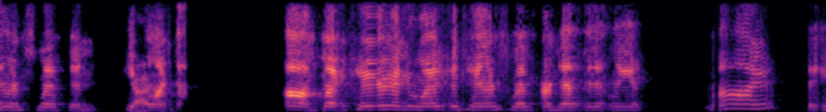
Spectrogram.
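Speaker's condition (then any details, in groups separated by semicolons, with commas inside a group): Pompe disease; recessive metabolic disease, nerve cell damage throughout body; since six months old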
